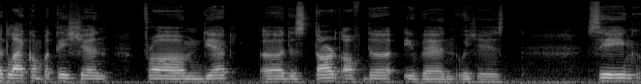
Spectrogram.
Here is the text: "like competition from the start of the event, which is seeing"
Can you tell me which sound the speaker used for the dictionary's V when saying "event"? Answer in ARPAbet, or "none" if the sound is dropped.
V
